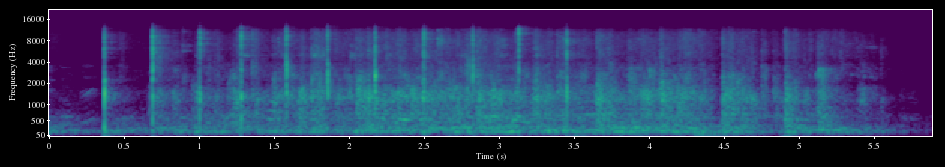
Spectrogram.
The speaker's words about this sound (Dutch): Een applaus voor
